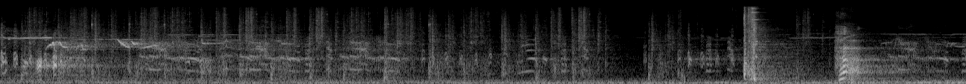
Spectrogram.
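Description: Chickens cluck and squawk in the video game Blade & Sorcery, a busy close flock of fowl calls running throughout with a couple of sharper, louder bursts near the end, mixed with game noise.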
